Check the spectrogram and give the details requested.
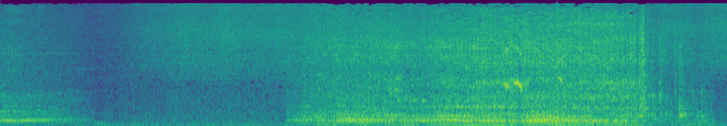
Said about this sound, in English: Looks as though this car's been overheated. Fan's broken.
